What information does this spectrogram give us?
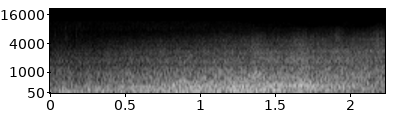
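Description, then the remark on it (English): A loud, steady roar of Concorde supersonic jet engines as BA flight 002 takes off from New York at sunrise, the last supersonic passenger flight to cross the Atlantic; a dense rumbling wash with no pauses and no voices. “Taking off into a New York sunrise, BA-002, the last supersonic passenger flight to cross the Atlantic.”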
